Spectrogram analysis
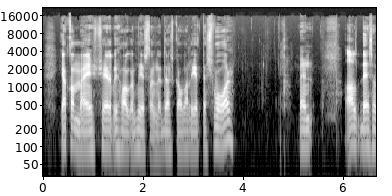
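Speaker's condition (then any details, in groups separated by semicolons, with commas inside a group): Cerebral palsy; uses wheelchair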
